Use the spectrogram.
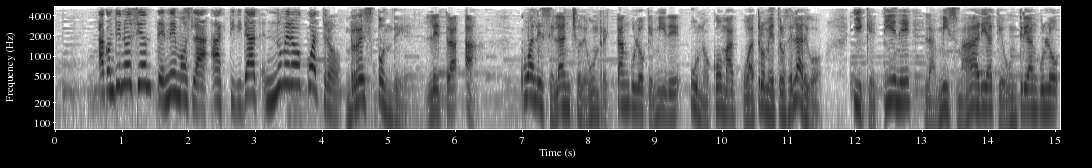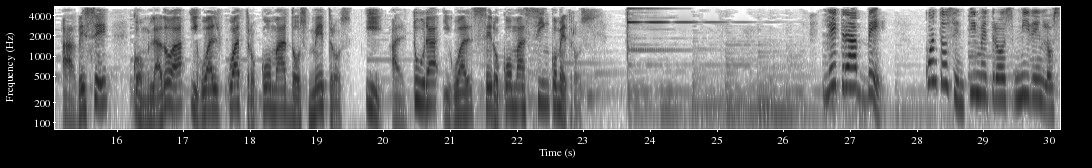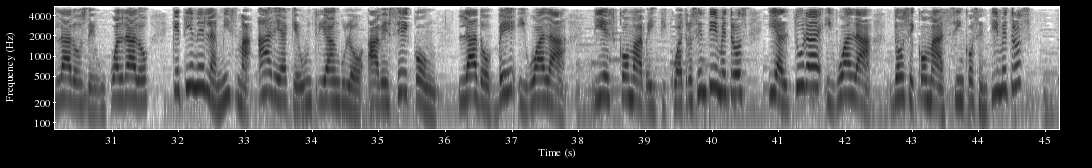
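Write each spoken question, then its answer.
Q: ¿Cuál es el ancho de un rectángulo que mide 1,4 metros de largo y que tiene la misma área que un triángulo ABC con lado A igual 4,2 metros y altura igual 0,5 metros?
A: 0,75 metros

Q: ¿Cuántos centímetros miden los lados de un cuadrado que tiene la misma área que un triángulo ABC con lado B igual a 10,24 centímetros y altura igual a 12,5 centímetros?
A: 8 centímetros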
